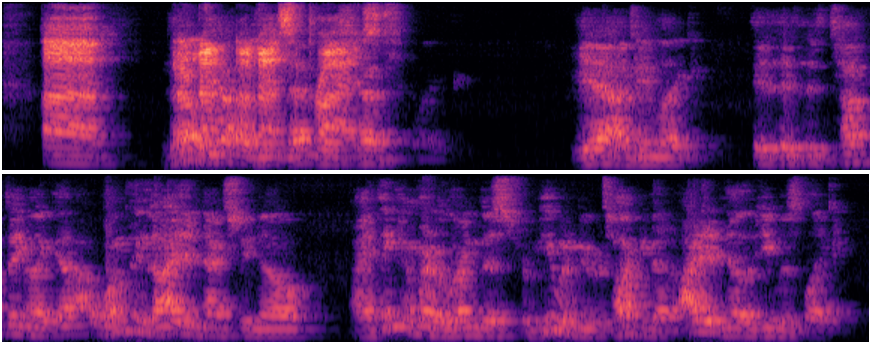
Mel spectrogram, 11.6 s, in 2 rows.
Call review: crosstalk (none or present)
present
